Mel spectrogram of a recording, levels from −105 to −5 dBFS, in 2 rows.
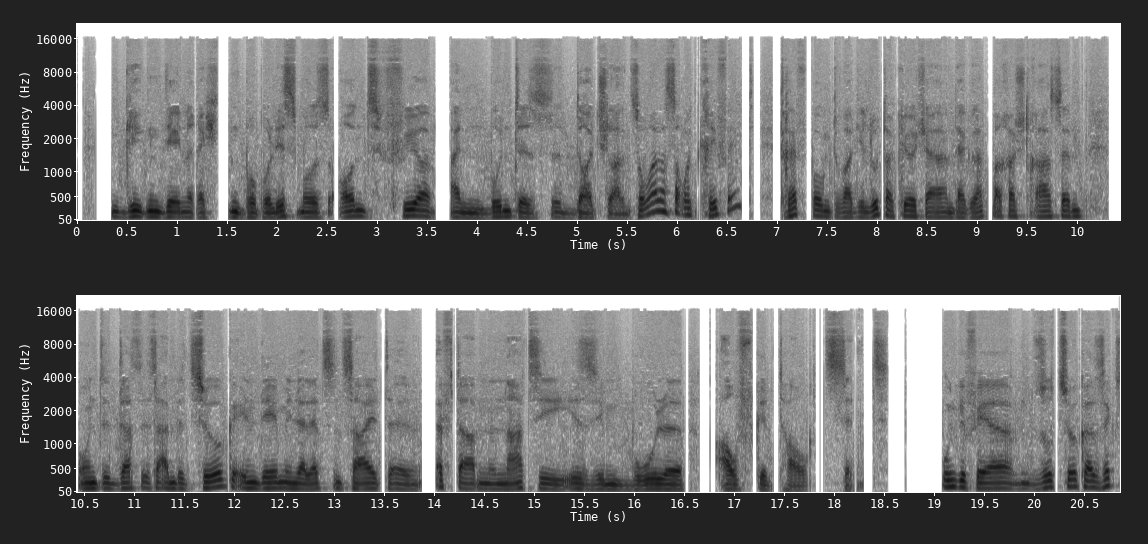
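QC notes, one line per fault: Throughout: low bit depth without dither. The speech carries a grainy, gritty distortion that moves with the level of the voice. Quiet passages sound rough, and the softest tails sputter between steps or drop to silence. The error sits roughly 20 dB below the signal. The likely cause is coarse quantisation with plain rounding and no dither, which fits about 6 bits. Because the error tracks the waveform, it sounds like distortion rather than steady hiss.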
